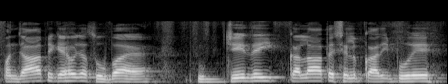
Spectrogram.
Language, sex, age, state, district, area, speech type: Punjabi, male, 30-45, Punjab, Amritsar, urban, spontaneous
